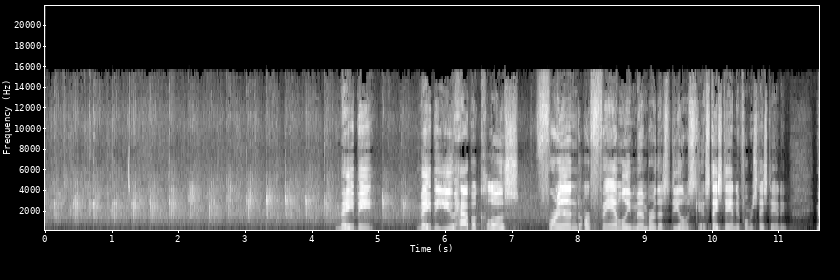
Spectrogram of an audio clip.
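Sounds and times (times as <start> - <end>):
crowd clapping in unison: 0.0 - 8.8
speech: 4.4 - 5.0, 5.6 - 11.6.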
